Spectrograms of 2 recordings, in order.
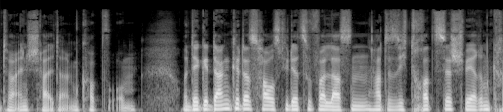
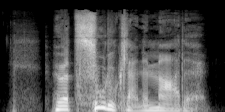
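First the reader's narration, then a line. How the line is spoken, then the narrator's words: Deep growl. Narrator (German): knurrte sie ihren Bruder mit tiefer Stimme an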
